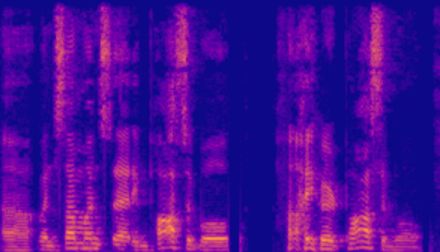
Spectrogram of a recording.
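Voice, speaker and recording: At a moderate pace, a man speaks with a slight non-native accent. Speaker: sales executive and author. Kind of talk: interview.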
